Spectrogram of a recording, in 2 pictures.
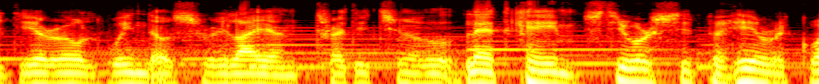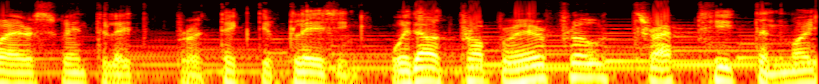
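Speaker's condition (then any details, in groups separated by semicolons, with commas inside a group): No condition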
